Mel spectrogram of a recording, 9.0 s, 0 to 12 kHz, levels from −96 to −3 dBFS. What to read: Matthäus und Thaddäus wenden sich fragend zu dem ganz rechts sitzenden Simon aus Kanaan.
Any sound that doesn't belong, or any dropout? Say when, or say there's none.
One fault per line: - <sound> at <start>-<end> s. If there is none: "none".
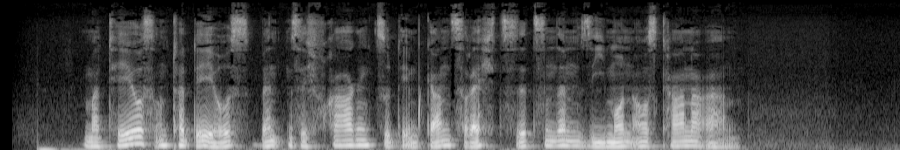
none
